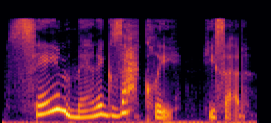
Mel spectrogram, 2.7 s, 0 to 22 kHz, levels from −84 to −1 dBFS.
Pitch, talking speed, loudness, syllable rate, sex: 275 Hz, 110 wpm, -14 LUFS, 3.4 syllables/s, female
